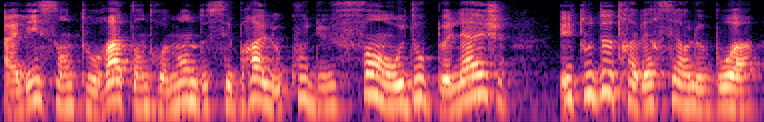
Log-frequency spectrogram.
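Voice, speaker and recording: A woman reading a storybook aloud as narrator, calm, measured and expressive. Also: medium pitch, slightly rough. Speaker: audiobook narrator.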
